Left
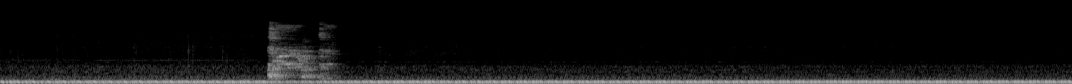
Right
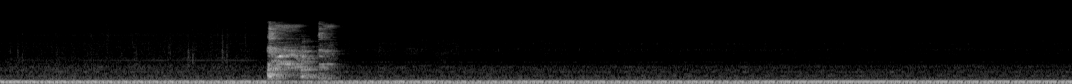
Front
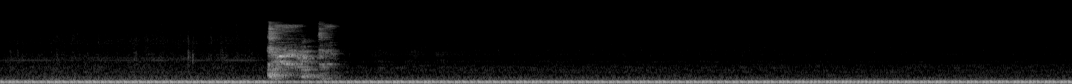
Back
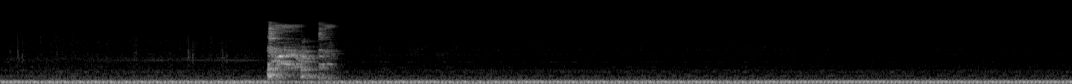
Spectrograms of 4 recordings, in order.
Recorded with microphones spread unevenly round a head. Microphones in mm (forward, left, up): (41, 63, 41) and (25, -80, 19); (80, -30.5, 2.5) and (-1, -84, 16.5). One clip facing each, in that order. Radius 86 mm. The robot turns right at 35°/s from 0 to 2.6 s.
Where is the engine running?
40° right, 1.6 m; by 10.7 s 55° left, 1.6 m.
